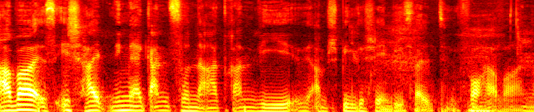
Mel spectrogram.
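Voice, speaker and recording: Using an unremarkable speaking voice, a man talks at a moderate pace and a medium pitch with fairly even intonation. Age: 50s. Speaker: inclusion coach. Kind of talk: casual interview.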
